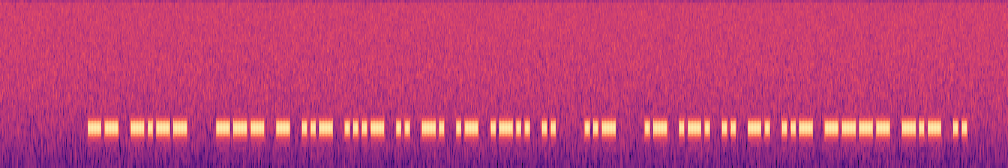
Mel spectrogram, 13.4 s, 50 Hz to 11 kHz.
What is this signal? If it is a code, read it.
Morse code (Russian alphabet), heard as a keyed tone, machine-sent, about 21 wpm, 770 Hz. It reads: МЫ ОТУЖИНАЛИ У АРИНУШКИ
